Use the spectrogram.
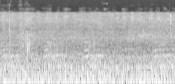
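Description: Local desi horse hooves clip-clopping at a tent pegging (nezabazi) ground, a faint rhythmic patter under continuous background noise and crowd sound.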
